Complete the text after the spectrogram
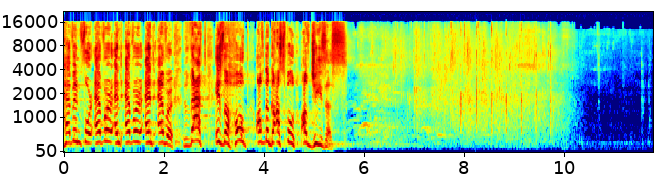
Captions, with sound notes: forever and ever, and ever. That is the hope of the gospel of Jesus. - Woo. (applauding)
